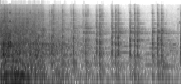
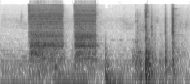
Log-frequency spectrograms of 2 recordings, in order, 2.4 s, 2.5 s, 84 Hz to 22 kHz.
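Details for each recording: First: 1977 Oldsmobile 442 barn find, sitting 30 years, first test fire on starting fluid with new spark plugs; a bent push rod is suspected. It catches briefly, then fires in uneven, stumbling bursts with gaps and lots of smoke; misfiring, not getting fuel. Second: 1977 Oldsmobile 442, sitting 30 years, after a new fuel pump was installed and a line run to a gas can. Repeated starter bursts, then it catches and runs roughly for a couple of seconds among clatter; first start in 30 years.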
